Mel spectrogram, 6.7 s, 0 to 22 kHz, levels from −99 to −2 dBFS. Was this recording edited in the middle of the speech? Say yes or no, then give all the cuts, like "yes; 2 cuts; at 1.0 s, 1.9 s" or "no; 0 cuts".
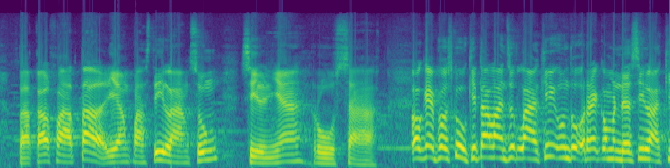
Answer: yes; 1 cut; at 4.1 s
